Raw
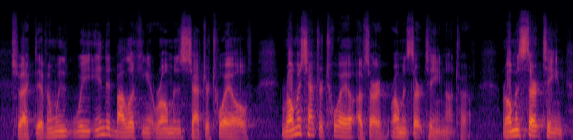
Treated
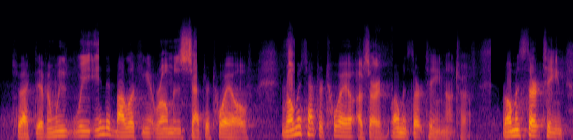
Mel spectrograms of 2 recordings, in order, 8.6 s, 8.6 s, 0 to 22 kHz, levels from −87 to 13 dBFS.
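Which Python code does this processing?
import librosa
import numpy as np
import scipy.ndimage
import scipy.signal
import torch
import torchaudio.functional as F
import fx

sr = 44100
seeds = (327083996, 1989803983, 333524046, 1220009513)

y = fx.filter_lfo_lowpass(x, sr, shape='saw_up', hz=0.68, low_hz=550.0, high_hz=5800.0, q=1.4)
y = fx.cheby_harmonics(y, sr, harmonics=(6,), levels_db=(-37,), full_scale_db=-6.0)
y = fx.low_shelf(y, sr, hz=110.0, db=5.5)
y = F.gain(torch.from_numpy(y), 7.5).numpy()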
